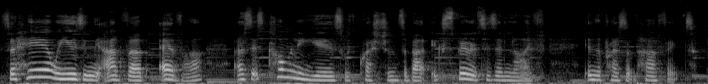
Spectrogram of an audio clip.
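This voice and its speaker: Over music in the background, a woman with a British accent speaks at a moderate pace. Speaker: English teacher. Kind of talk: grammar tutorial to camera.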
